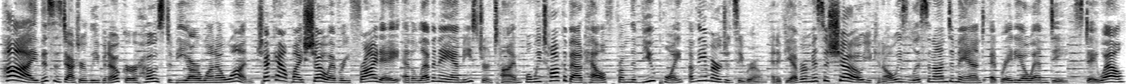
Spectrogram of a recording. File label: promo; RadioMD Production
